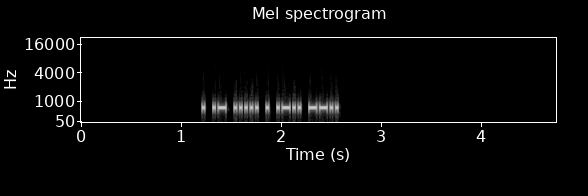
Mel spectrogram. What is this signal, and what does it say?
Morse code, heard as a keyed tone, about 46 wpm, 700 Hz. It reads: EA5ELZ
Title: DXCC-100 Call Signs - 6 Characters - Repeated 3x - 45wpm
